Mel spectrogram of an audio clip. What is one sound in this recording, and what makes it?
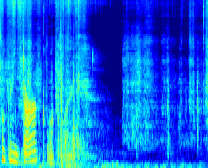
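A sheet of paper rustles as it is laid down and slid into place.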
